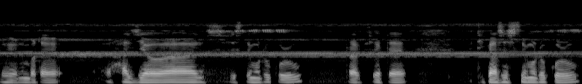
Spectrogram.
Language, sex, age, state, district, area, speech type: Assamese, male, 45-60, Assam, Tinsukia, rural, spontaneous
